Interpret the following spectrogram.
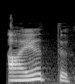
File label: "ayat", Punjabi; ਆਇਤ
